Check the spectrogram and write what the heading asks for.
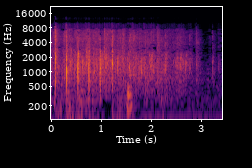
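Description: A church audience breaks into applause for someone registering with the church, a few sharp, distinct claps at first blending into a dense patter of clapping that gradually thins and fades out over a few seconds.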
